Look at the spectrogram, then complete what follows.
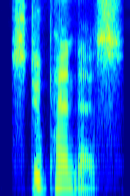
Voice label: "Stupendous", American

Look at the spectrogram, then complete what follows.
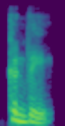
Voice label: "convey", Indian

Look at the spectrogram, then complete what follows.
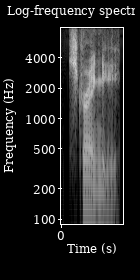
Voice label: "stringy", American

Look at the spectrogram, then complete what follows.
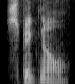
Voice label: "spignel", American

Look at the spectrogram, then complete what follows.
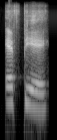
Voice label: "FPA", Indian

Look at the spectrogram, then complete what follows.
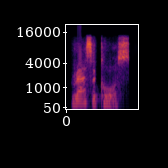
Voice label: "racecourse", Indian

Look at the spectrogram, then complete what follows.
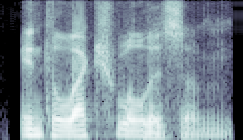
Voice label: "intellectualism", American

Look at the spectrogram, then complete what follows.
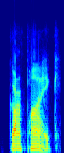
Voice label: "garpike", American

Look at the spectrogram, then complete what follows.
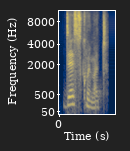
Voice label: "desquamate", Indian

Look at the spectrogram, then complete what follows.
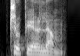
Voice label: "Tropaeolum", Indian

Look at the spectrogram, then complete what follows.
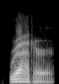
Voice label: "ratter", American

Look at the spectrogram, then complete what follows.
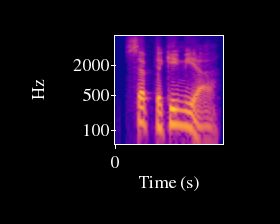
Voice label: "septicaemia", American

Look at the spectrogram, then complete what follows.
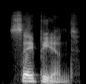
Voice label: "sapient", American

